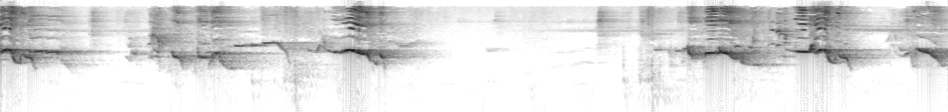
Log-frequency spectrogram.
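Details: Black-naped oriole singing repeatedly: clusters of mellow whistled notes with downward slurs and soft clicking sounds, a silent gap of about two seconds, then more whistled phrases.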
